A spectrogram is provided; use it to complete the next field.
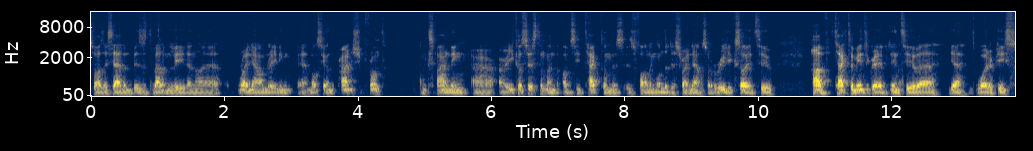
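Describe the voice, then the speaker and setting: At a very fast pace, a man with an Irish accent speaks in a very deep, low pitch with a dark, mellow tone and fairly even intonation. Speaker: business development lead. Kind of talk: panel discussion.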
